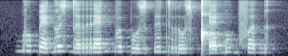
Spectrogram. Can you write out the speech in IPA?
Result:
ɡu˧ɓɛ˨ɡɵ˧z də˨rɛ˨˦ɡ bɵ˦pu˨zʔɨ˦d ru˨zǃʼɛ˨ ɠu˧ɡfə˧ɡ

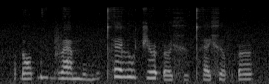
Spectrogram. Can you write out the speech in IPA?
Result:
ɗɔ˩˥ɓi̤˥˩bvæ˧ mu˩mṳ˥t̪ʰɛ˥ lu˥˩t͡ʃə˞˥˩ ʔə˞˩ xʲṳ˩˥t̪ʰɛ˩˥xʲɔ˩˥f ʔə˞˧

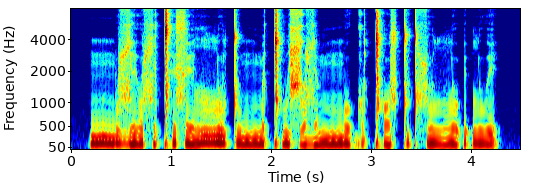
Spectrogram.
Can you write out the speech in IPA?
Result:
mːuɮɪo̯ ɬɪǀʰɪselːul tumːɛǀʰu ɕɔɮɛmːo ɡɔǀʰɔs tutɬu lːoʔɪʔlue̯

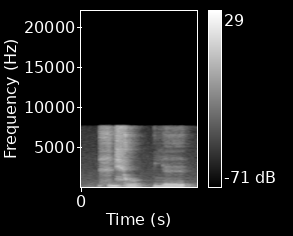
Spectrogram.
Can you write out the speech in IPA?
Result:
xiɕʊ | ʎe

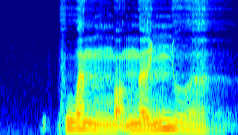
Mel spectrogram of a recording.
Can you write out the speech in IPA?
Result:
kwə˧˩nŋɔ̰˧˨ nəː˨˦ɲṳ˨˩ə̯

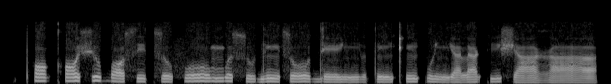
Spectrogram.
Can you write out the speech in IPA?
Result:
pʰɔ˦kʰɔ˦ ʃʊ˦ɓɔ˨si˨t͡sʊ˨ foː˦mʊ˦ su˨dĩ˦˨soː˦deː˨ ɲʊ˨tĩ˨kʰĩ˦pʊ˦˨ ɲa˨la˦ki˦ʃaː˨ ɣaː˨

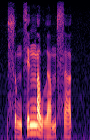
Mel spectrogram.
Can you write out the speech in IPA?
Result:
sʊ˨˩ŋsɪ˥ŋ ɐ˨wlɐ˨˥m sɐ˨˥k̚

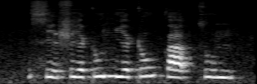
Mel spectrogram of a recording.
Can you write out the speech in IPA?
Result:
si˨˩˨ʂi˨˩ə̯ʈu˧ɲi˨˩ə̯ ʈo˧wkaː˨˩k̚ su˨˩ŋ

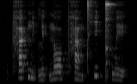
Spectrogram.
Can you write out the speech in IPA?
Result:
pʰa˦˥k̚mi˨˩ʔle˨˩k̚ nɔː˧ pʰa˨˩m tʰi˥˩t̚kʰwe˨˩k̚

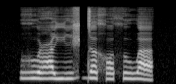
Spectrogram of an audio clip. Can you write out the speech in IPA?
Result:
ɣuʕi jiʒ dɐxɔθuwa

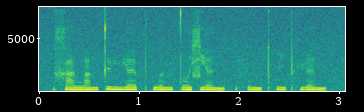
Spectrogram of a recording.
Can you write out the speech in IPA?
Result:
xä˥˩lwa˧˥nt̪y˥ mjɛ˥ pʰwə˧˥nt̪ɤ˥˧ɕjɛ˥˩n | fʊ˨˩ŋpʰi˥˧pʰɥɛ˥˩n

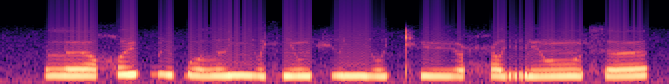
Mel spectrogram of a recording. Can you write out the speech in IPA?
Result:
lœ χy ɓʉɓolɯ ɲosʲũːçʉɲo cʰyːħorʲõː sœ

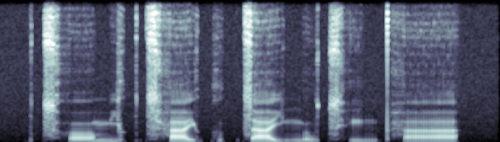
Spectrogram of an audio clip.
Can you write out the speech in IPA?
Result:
t͡sʰɔː˨˥m jʊ˨˥k̚t͡sʰaː˥jkʷɐ˥k̚saː˥j ŋo˨˩wt͡sʰiː˨˩ŋpʰaː˨˧

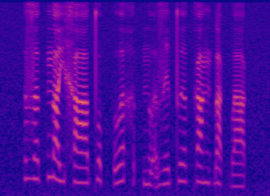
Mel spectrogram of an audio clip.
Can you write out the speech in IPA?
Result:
zəː˦˥k̚na˧jxaː˨˦ t̪ɔ˨˩p̚ʔu˧ə̯hə˨˩t̚ nṵ˧˨ə̯zi˧ t̪ɨ˧ə̯ka˧ŋ ɗa˨˩k̚la˨˩k̚

